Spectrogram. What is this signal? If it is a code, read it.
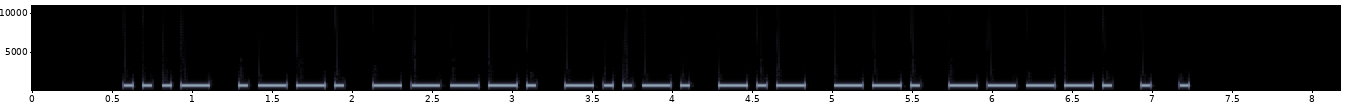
Morse code, heard as a keyed tone, about 20 wpm, 700 Hz. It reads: VP9/KG9EE
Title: Difficult Call Signs 20wpm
